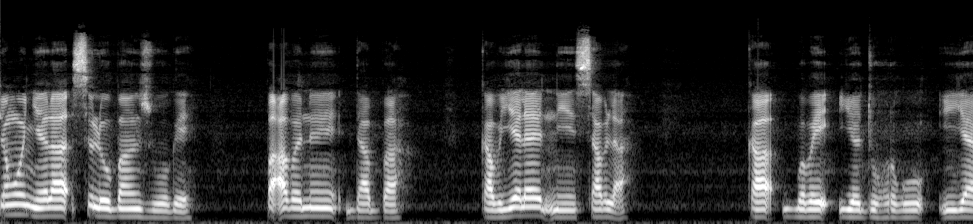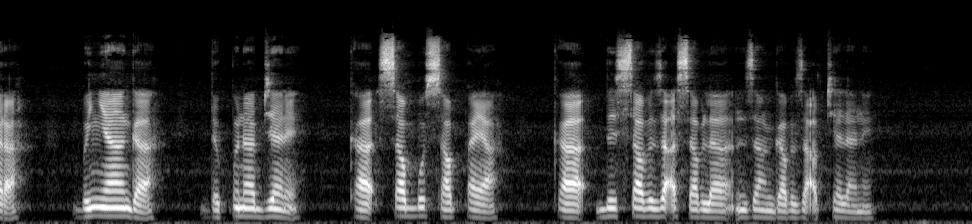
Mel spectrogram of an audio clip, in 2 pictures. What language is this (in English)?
Dagbani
